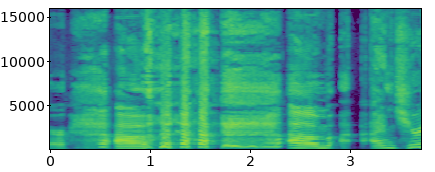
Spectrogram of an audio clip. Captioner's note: laughs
